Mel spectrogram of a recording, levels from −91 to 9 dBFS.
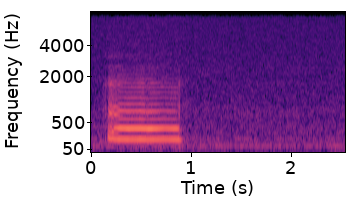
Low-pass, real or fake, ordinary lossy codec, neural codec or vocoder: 7.2 kHz; real; AAC, 32 kbps; none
